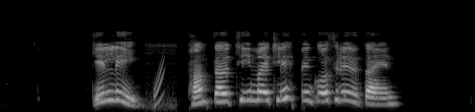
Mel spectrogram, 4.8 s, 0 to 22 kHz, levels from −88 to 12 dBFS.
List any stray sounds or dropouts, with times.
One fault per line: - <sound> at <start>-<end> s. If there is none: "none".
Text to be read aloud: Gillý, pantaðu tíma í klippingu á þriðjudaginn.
- chirp at 1.5-1.7 s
